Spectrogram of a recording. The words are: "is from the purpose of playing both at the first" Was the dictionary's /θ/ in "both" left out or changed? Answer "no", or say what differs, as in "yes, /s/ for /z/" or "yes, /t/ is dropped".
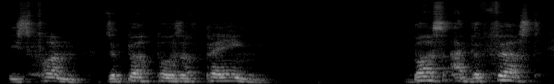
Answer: yes, /s/ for /θ/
